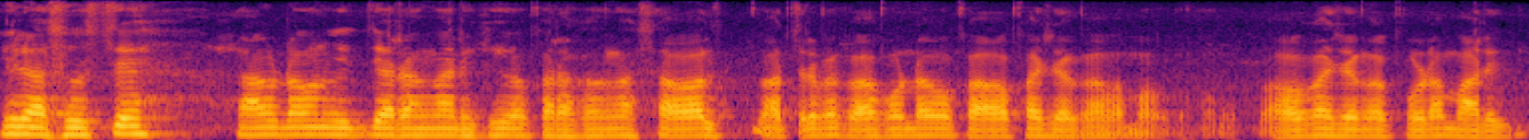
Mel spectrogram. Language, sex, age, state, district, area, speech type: Telugu, male, 60+, Telangana, Hanamkonda, rural, spontaneous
